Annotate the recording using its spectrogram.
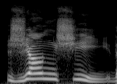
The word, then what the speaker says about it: Jiangshi: Well, then, as you know, it is pronounced Jiangshi. That's what we're going with.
